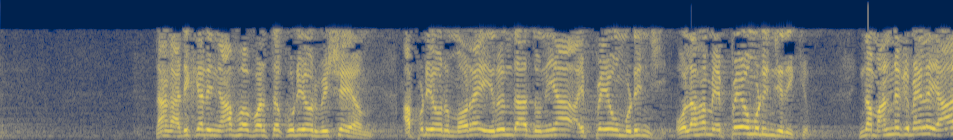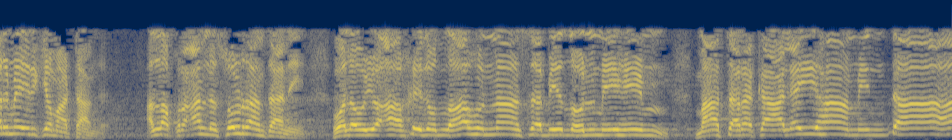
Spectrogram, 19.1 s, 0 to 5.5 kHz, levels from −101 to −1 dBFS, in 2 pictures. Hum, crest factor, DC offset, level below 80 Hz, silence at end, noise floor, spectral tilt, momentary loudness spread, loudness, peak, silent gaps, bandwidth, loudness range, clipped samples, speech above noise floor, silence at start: none; 16 dB; under 0.1%; -64 dBFS; 0 s; -51 dBFS; -6.5 dB/octave; 7 LU; -15 LUFS; 0 dBFS; none; 4.6 kHz; 1 LU; under 0.1%; 36 dB; 0 s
